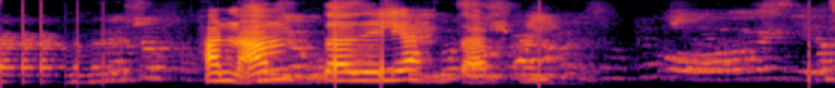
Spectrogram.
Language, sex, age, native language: Icelandic, male, 9, Icelandic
